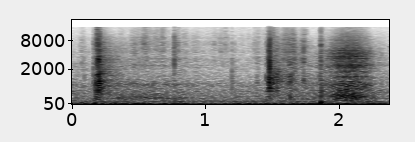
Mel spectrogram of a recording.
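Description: A deck of tarot cards being shuffled by hand: a few short, sharp card snaps and a brief swish near the end.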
